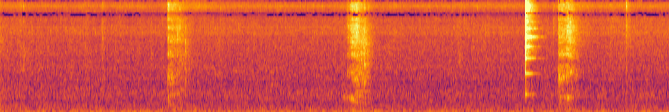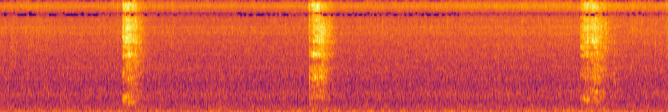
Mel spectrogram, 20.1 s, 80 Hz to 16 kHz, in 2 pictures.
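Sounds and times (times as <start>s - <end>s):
low steady hum: 6.0s - 11.6s
dishware clinking: 7.9s - 8.2s.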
